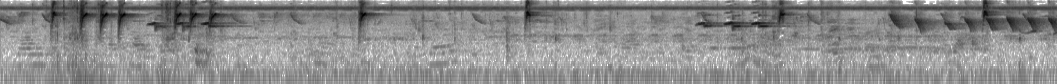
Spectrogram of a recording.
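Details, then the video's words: Brown-throated sunbird, presented as a recording for prompting birds that sing little, gives bursts of sharp, high, rapidly repeated chirping notes in quick runs separated by pauses, with a steady high whine throughout. "Kolibri kelapa | manggar | suara untuk burung malas bunyi"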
